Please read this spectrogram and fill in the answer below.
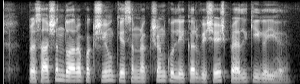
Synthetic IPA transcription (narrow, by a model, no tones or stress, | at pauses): pɾɐʃaːʃənd̪waːɾapɐkʃijõkesɐ̃nɾəkʃəɽ̃koleːkəɾʋɪʃeːʃpɾɛɦəlkiɡɐiɦɛː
